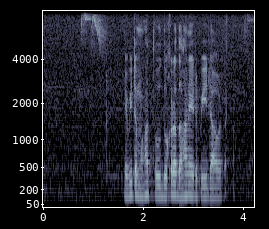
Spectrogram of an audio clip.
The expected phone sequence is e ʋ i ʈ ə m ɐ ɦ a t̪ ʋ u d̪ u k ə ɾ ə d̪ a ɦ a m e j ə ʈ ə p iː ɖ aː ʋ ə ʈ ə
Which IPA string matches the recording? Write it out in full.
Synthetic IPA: e ʋ i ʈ ə m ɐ ɦ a t̪ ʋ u d̪ u k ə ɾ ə d̪ a ɦ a n e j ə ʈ ə p iː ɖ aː ʋ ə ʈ ə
